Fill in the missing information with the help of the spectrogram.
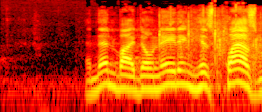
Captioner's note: applause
